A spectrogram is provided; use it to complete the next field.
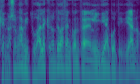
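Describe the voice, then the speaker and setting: The speaker has a Murcian accent and a moderate pace. The recording is very clean, with a silent background. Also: man. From Spain, Murcia. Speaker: blind actor and drama teacher. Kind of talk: podcast interview.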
